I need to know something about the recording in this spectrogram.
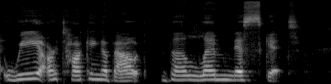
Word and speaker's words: lemniscate: are talking about the lemniskit i looked it up lemniskit rhymes with biscuit the lemniscut and taro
